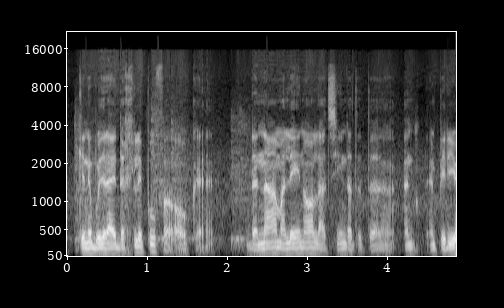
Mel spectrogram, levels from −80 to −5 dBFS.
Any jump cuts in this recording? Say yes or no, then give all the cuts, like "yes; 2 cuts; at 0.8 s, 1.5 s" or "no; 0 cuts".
no; 0 cuts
